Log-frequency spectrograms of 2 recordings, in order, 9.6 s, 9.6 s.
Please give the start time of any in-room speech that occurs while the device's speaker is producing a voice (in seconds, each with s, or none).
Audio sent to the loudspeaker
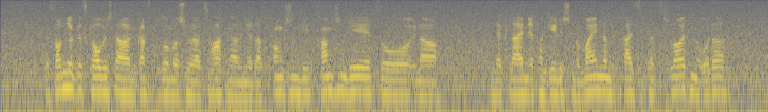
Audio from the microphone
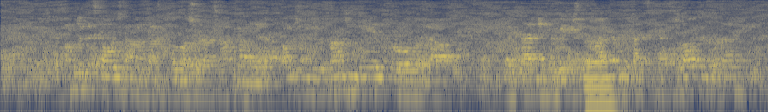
7.3 s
